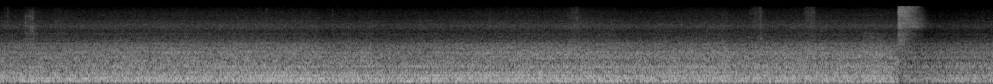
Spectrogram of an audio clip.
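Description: Bus engine drone and road noise heard inside the moving bus, steady throughout, with a short hiss about nine seconds in.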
